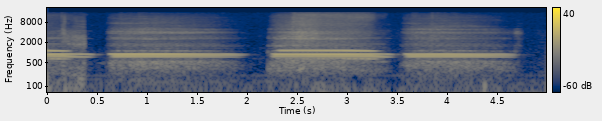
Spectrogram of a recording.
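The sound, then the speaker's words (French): Breathy air rushes through a wind instrument that is not being played, just ventilated, in three long pulses separated by short gaps, a steady hiss carrying a faint, thin whistling tone but no played notes. “Et donc là, l'instrument ne joue pas, c'est juste la ventilation de l'instrument.”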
